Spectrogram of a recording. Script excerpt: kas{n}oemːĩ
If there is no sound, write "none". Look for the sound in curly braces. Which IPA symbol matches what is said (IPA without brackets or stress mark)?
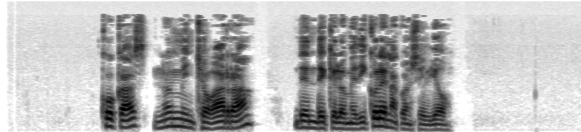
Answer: n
